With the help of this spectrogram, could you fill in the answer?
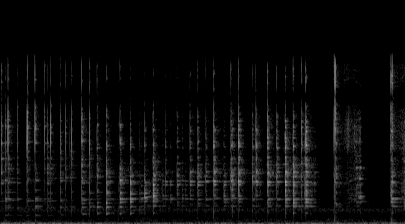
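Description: Long nails tap rapidly on a clear, square, hollow glass water bottle that is partly filled with water, held upright and then tilted. The taps are quick, bright, glassy clicks with almost no ring, concentrated in the high range. A few short pauses break the steady stream near the end.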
